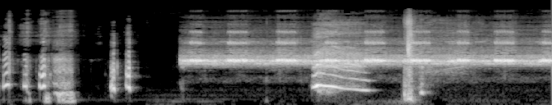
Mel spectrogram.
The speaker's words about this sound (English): That's like, you've been looking for that sound all day. I kept hearing that. I'm like, why are there crickets in the house?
